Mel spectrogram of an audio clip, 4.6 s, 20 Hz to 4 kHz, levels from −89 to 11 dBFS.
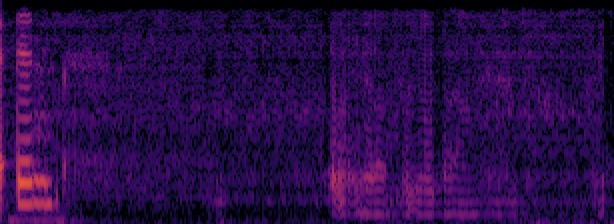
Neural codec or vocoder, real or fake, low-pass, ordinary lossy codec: codec, 16 kHz, 8 kbps, FunCodec, trained on LibriTTS, 25 frames a second; fake; 3.6 kHz; Opus, 24 kbps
